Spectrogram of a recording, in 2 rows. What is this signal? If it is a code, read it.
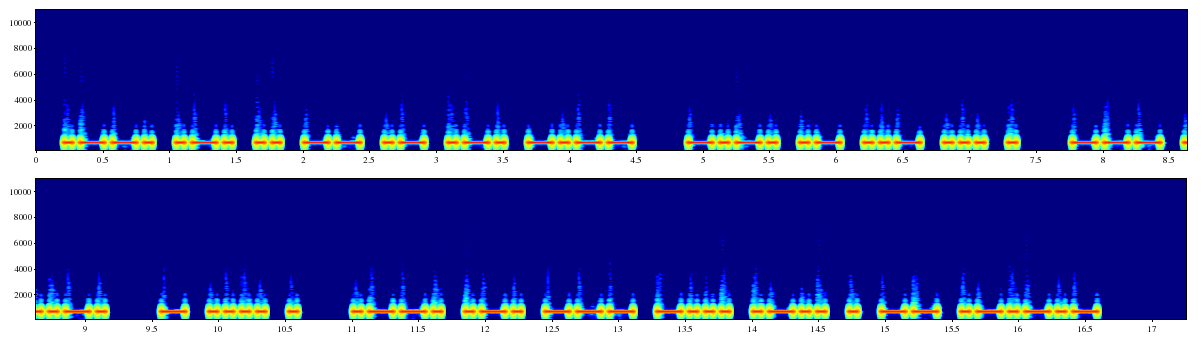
Morse code, heard as a keyed tone, about 20 wpm, 700 Hz. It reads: PRIMARY CAUSE OF THE PROBLEM.
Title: Sentences from Top 1000 Words - Review Part 5 - 20wpm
